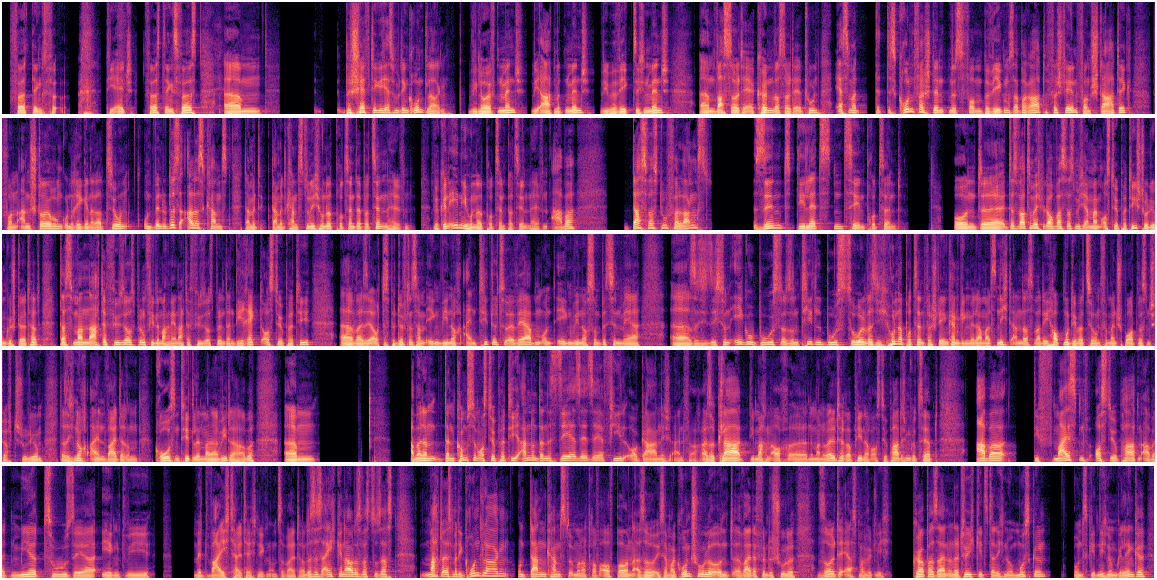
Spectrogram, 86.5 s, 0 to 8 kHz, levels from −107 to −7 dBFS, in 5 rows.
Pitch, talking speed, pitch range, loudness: 110 Hz, 185 wpm, 100-125 Hz, -20 LUFS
